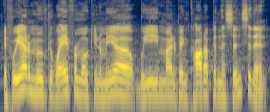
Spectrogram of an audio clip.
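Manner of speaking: put-on high-pitched chatty girl voice; cheerful. Girl chatting to distract grandma, cheerful. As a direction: keep it light and perky. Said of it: "speaking to her in a cheerful voice".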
